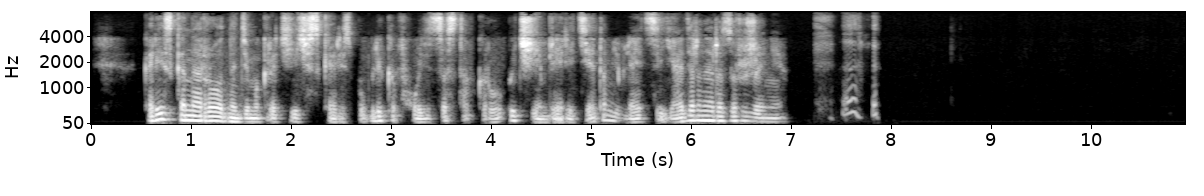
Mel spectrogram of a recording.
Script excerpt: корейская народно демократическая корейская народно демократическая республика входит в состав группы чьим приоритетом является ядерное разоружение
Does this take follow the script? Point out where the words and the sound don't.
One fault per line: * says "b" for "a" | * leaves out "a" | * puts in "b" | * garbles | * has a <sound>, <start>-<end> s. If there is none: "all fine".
* leaves out "корейская народно демократическая"
* has a laugh, 7.2-7.9 s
